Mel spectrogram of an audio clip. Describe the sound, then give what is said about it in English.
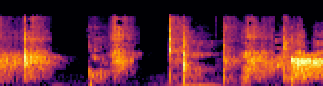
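A handful of sharp hand claps in a loose rhythmic pattern, each a crisp slap with brief pauses between bursts, fairly loud with no talking over them; a home-run celebration clap pattern meant for a stadium crowd. “We'd be bad at the eight clap.”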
